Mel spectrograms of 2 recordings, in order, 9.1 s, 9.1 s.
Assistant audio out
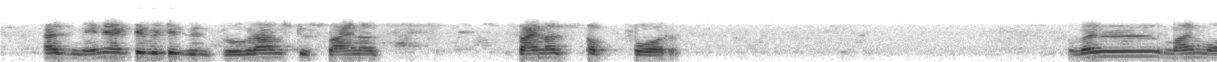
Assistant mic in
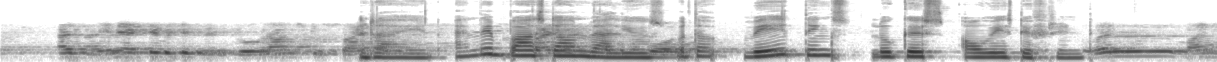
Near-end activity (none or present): present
